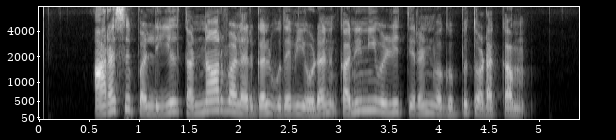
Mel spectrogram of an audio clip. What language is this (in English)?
Tamil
